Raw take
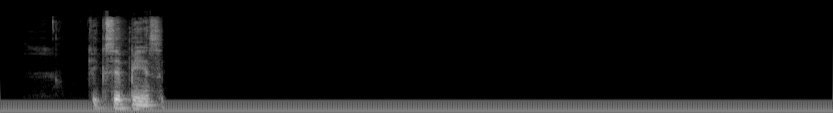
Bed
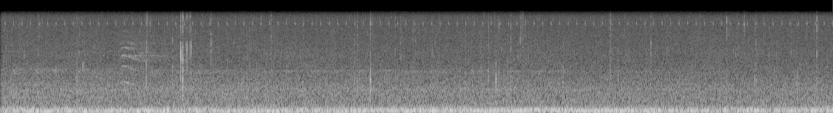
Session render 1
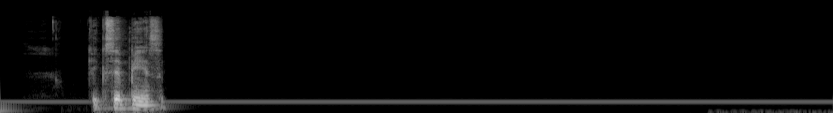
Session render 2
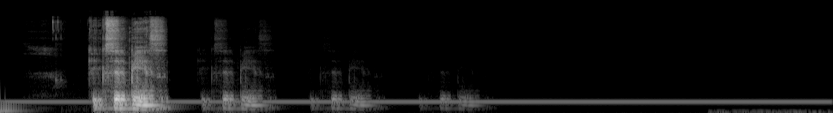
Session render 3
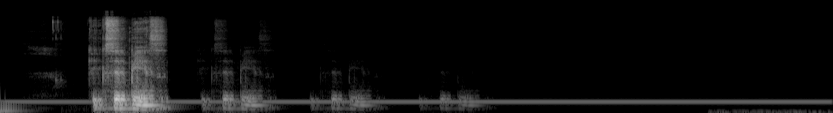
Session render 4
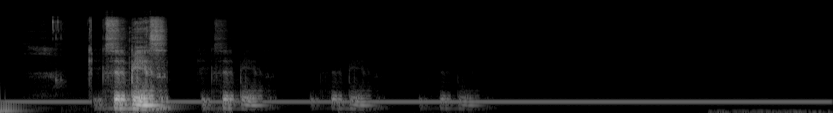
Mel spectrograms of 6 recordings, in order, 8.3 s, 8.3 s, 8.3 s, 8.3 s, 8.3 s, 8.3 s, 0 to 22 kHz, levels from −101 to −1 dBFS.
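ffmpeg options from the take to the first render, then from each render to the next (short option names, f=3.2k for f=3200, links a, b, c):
-af "bandreject=f=60:t=h:w=4,bandreject=f=120:t=h:w=4,bandreject=f=180:t=h:w=4,bandreject=f=240:t=h:w=4"
-filter_complex "[0:a]asplit=2[a][b];[b]adelay=50,volume=-5.5dB[c];[a][c]amix=inputs=2:normalize=0,asplit=2[d][e];[e]adelay=1086,lowpass=f=1.3k:p=1,volume=-20dB,asplit=2[f][g];[g]adelay=1086,lowpass=f=1.3k:p=1,volume=0.44,asplit=2[h][i];[i]adelay=1086,lowpass=f=1.3k:p=1,volume=0.44[j];[d][f][h][j]amix=inputs=4:normalize=0"
-af "volume=-3dB"
-filter_complex "[0:a]asettb=1/sr,asplit=3[a][b][c];[a]atrim=end=2.324[d];[b]atrim=start=2.32:end=3.39,asetpts=PTS-STARTPTS,afade=t=in:d=0.004:c=qsin,afade=t=out:st=1.066:d=0.004:c=qsin,bandpass=f=570:t=q:w=0.59[e];[c]atrim=start=3.386[f];[d][e]acrossfade=d=0.004:c1=hsin:c2=qsin[g];[g][f]acrossfade=d=0.004:c1=qsin:c2=hsin,asplit=2[h][i];[h]atrim=end=0.92,asetpts=PTS-STARTPTS,afade=t=out:st=0.916:d=0.004:c=hsin[j];[i]atrim=start=0.92,asetpts=PTS-STARTPTS,afade=t=in:d=0.73[k];[j][k]concat=n=2:v=0:a=1"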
